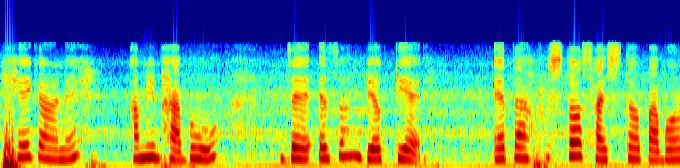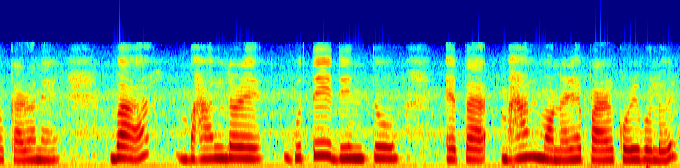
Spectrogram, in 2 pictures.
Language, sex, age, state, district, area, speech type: Assamese, female, 45-60, Assam, Golaghat, urban, spontaneous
